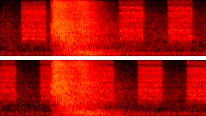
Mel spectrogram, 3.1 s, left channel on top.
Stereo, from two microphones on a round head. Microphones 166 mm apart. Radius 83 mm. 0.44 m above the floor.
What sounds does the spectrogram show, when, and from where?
0.7 s tearing paper: 10° right (ahead or behind), 2.5 m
